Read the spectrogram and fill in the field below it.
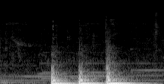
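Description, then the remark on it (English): Three firm, evenly spaced knocks on a door, heavy and low-pitched, with no voices. “I recognize that knock anywhere. I go open the door.”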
